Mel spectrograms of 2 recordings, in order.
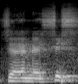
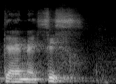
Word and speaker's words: Genesis: bahasa Inggris katanya Genesis Memangnya Genesis itu pengucapannya dalam bahasa Inggris kan bukan orang bahasa Inggris ya Atau orang Inggris itu menyebutnya jenesys ya jenesys bukannya Genesis seperti itu jadi seorang cendekiawan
